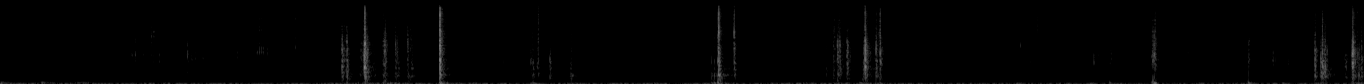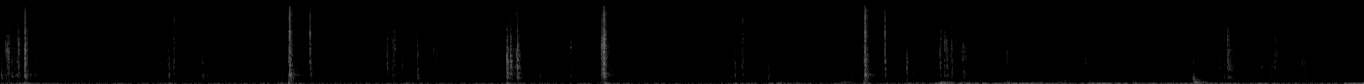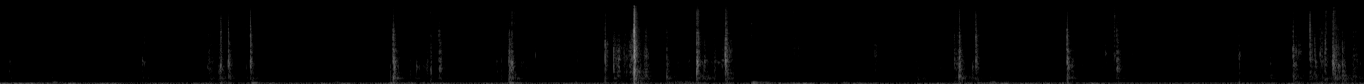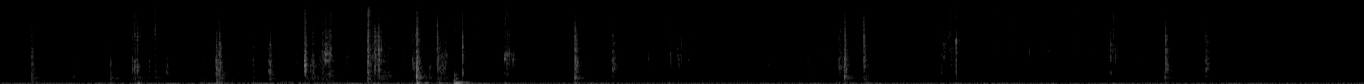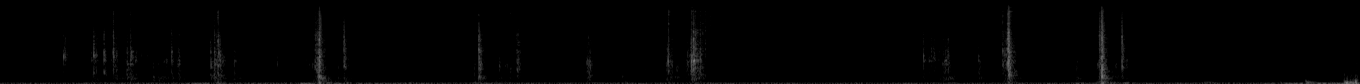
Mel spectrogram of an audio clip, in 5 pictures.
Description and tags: Tape deck mechanical sounds zoom4295
mechanical, deck, sounds, Tape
